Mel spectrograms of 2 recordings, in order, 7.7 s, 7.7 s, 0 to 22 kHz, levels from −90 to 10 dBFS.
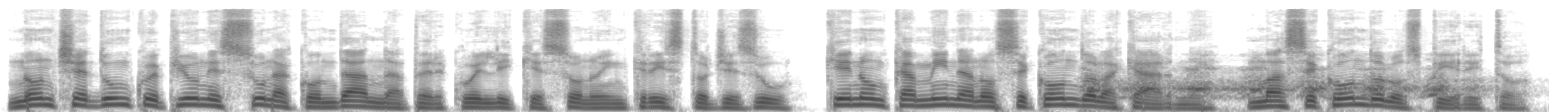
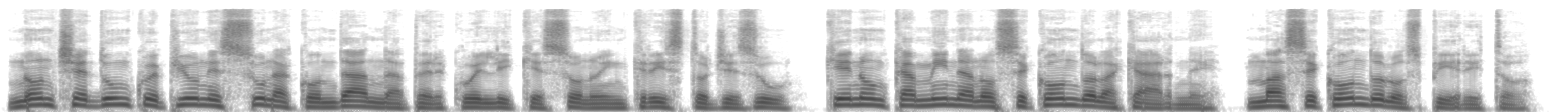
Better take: second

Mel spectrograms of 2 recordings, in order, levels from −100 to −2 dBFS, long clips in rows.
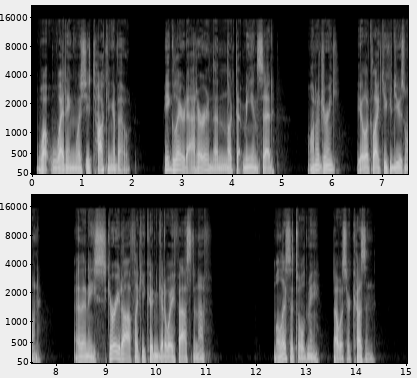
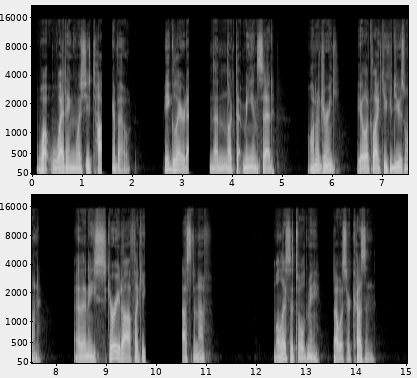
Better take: first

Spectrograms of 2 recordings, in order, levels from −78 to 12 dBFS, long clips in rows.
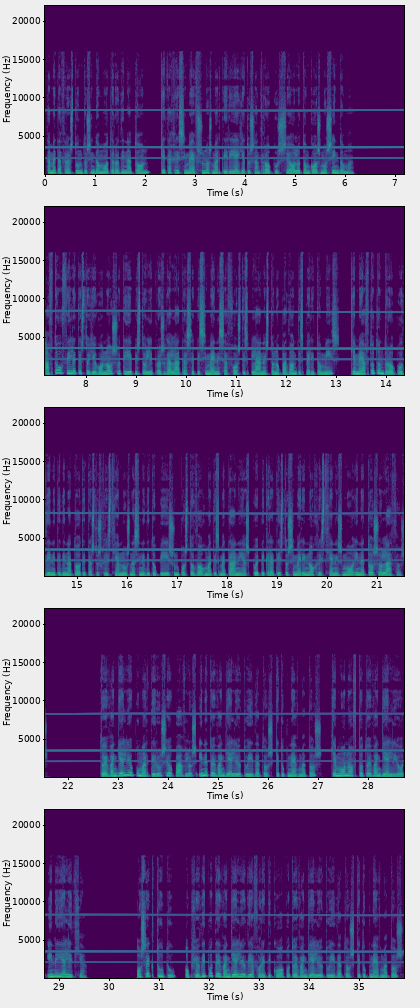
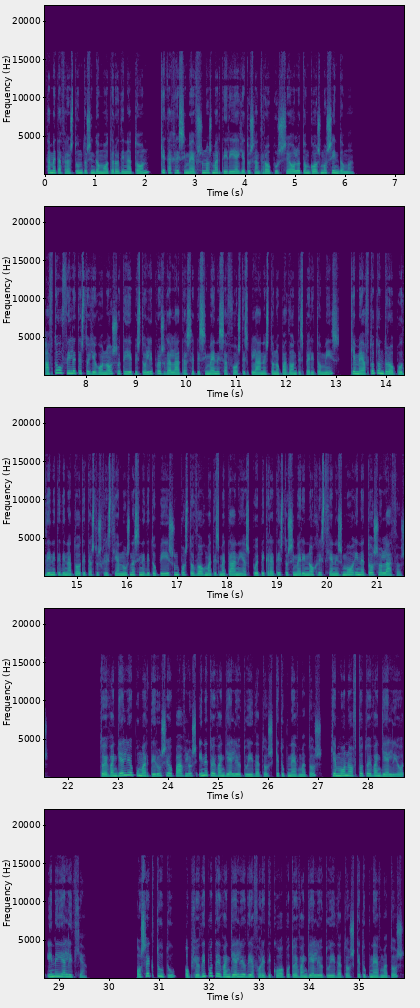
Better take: second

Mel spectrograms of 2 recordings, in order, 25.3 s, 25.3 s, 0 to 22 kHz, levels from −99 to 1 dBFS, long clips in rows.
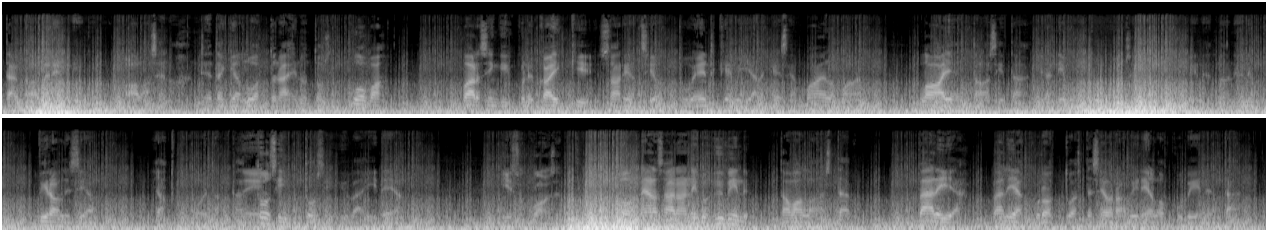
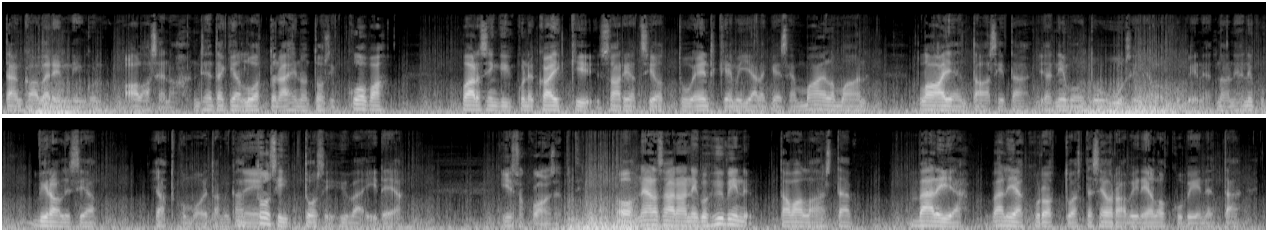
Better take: second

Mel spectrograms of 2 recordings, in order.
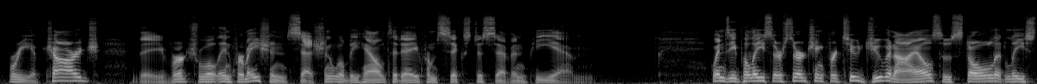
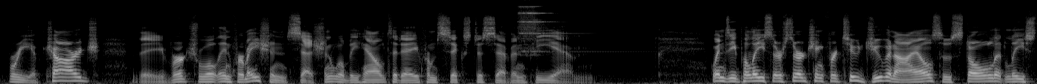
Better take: first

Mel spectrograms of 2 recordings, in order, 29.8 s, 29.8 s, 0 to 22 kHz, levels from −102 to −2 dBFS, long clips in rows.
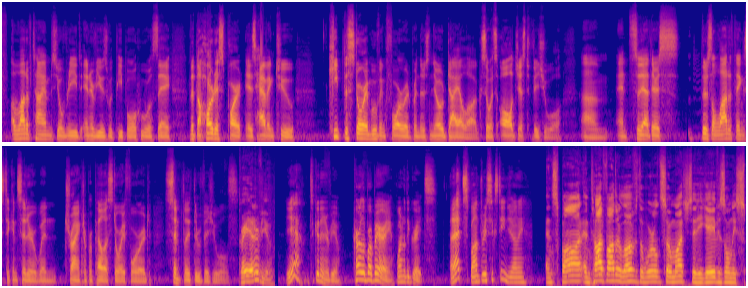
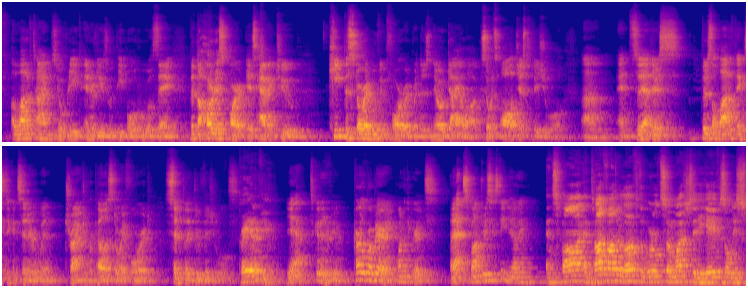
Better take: first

